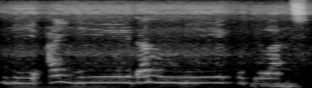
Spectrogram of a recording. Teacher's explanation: Dan hukum bacaan ikfa yaitu non mati bertemu qaf dibaca secara dengung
